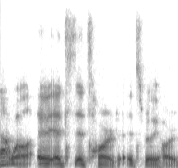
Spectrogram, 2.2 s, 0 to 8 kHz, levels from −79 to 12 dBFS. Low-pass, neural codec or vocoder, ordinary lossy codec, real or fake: 7.2 kHz; none; Opus, 24 kbps; real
